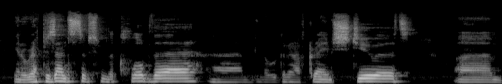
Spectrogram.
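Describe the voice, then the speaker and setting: Speaking at a fairly quick pace in a Liverpool accent, a man holds a medium pitch and fairly even intonation while his loudness swings widely. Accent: Liverpool (Scouse). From Liverpool, England (Huyton). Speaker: football supporters group representative. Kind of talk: podcast interview.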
